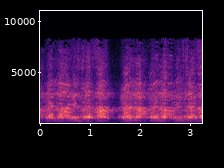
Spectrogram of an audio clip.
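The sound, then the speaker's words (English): A crowd of faithful at a sheikh's sermon in Baghdad cheers and chants loudly in rhythmic waves, with a brief dip halfway through before the roar resumes. “No more corruption, cheered the faithful.”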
